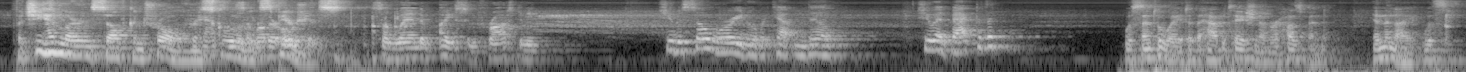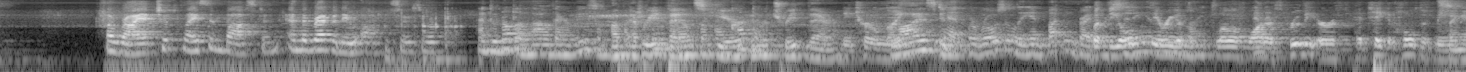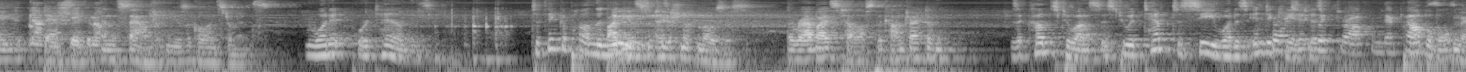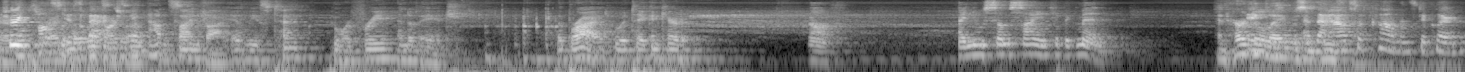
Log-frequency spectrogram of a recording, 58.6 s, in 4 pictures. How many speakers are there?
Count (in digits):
7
